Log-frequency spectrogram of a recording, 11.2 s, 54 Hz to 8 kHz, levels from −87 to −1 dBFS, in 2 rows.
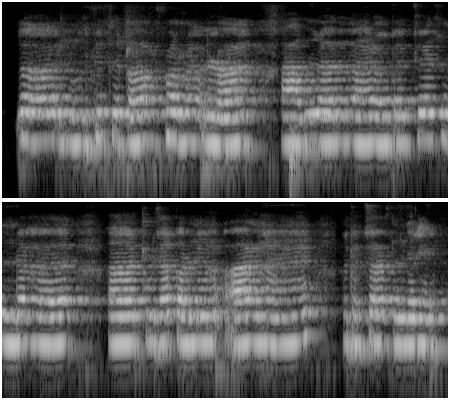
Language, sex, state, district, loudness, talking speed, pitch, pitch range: Hindi, male, Chhattisgarh, Balrampur, -28 LUFS, 75 wpm, 220 Hz, 215-225 Hz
